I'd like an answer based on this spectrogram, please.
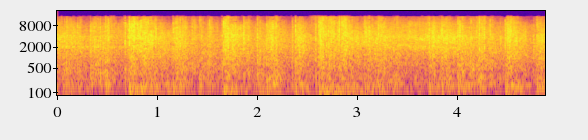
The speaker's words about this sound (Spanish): Sonido en directo a esta hora que nos llega desde allí, desde Valencia, con la mascletá de más cantidad de pólvora que se dispara de todas las fallas.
